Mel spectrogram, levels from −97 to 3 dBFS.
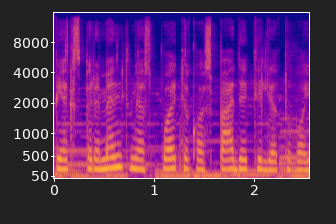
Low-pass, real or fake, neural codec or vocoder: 14.4 kHz; fake; codec, 44.1 kHz, 7.8 kbps, DAC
